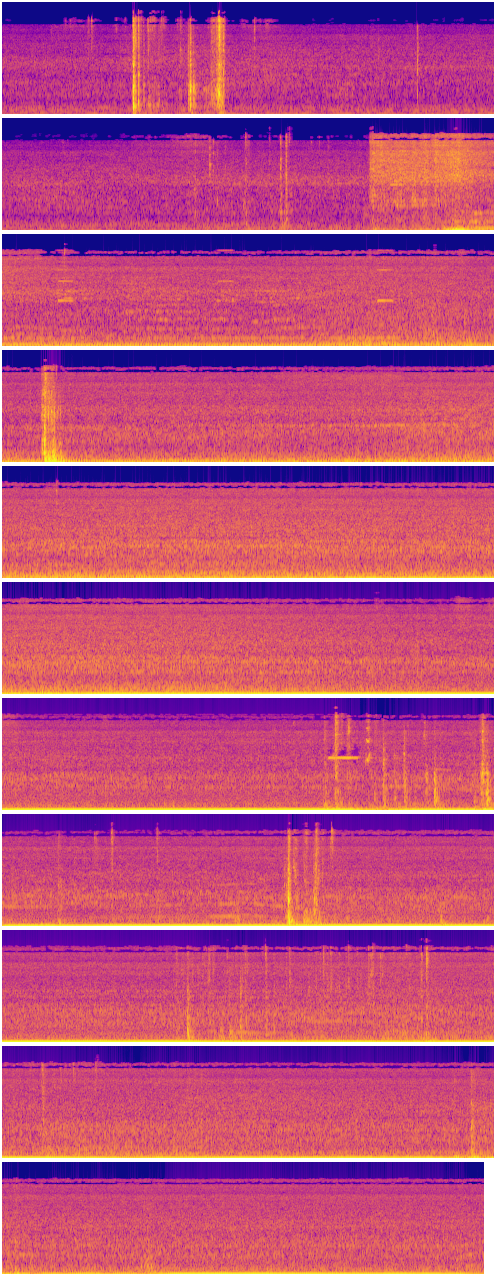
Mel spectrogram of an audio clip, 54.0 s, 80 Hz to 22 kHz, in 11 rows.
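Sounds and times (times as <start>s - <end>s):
car engine cranking and idling: 6.7s - 54.0s.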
